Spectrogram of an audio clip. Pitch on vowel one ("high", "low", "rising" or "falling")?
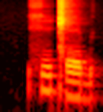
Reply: high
